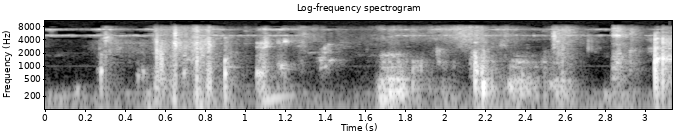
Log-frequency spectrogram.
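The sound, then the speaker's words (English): A golden retriever dog named Bodhi whimpers and growls in short, uneven bursts, with snuffling and grumbly vocal noises, no talking. “Are you going to make a pest out of yourself? Say, of course I am, because I'm a golden retriever, and that's all I do.”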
